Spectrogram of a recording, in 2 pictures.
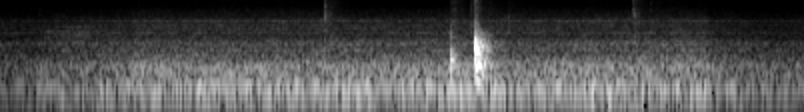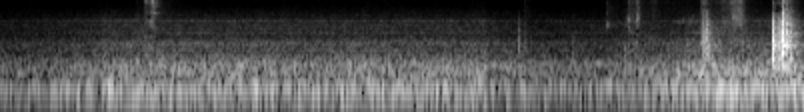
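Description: Scattered light clinks and taps from hand work on a guitar amp's capacitor board and metal chassis: a few separate small strikes, the loudest a sharp, ringing clink about five seconds in, and a cluster near the end, over a steady low background hum.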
